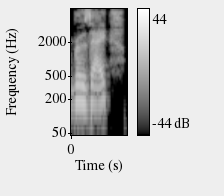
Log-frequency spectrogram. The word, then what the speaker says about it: rosé: I don't know if you call it like strawberry rose or strawberry rosé, but I like to pretend it's a rosé. So I'm going to go with the emphasis on the E.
